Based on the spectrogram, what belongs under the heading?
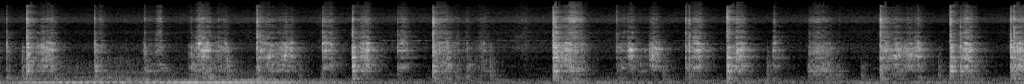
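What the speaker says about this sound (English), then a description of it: "Now we will mix it with a spoon, mixing the vegetables properly so that all the masalas get coated all over the vegetables and the paneer." A spoon stirs and tosses vegetables and paneer coated in masala in a pan for Italian-style pasta, giving repeated close scraping and clinking strokes in an uneven rhythm, with a faint sizzle underneath and no talking.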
